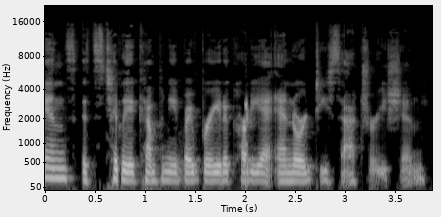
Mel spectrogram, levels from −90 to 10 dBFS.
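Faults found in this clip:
Speech skips forward with a brief garbled disruption, about 32 ms each, at 0.72 s and 2.00 s. Likely a broken MP3 bit reservoir in the decode path: frames dropped, next frame borrows back-reference bytes from the wrong frame, first frame after the gap decodes as garbage. Span is about 1.2 MP3 frames of 26 ms.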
